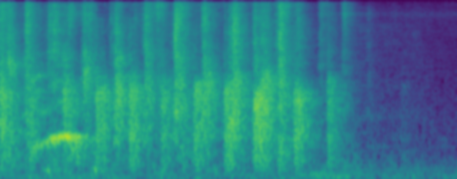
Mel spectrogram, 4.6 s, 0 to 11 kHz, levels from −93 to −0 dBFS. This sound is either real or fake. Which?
fake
